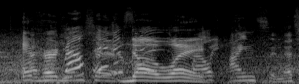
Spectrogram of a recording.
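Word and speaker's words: Ineson: I heard Ralph Einson.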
